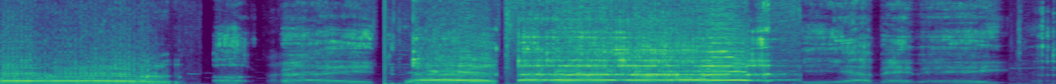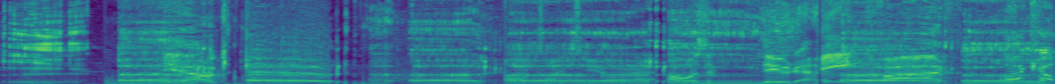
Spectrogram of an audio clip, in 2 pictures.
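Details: Repeated belching in a soup burp compilation: several long, loud, rumbling voiced burps with short pauses between them, in a small room.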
